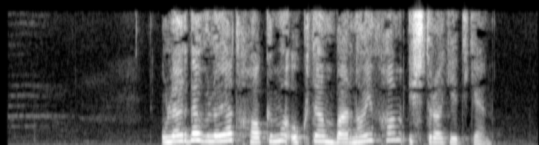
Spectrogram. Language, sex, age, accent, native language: Uzbek, female, under 19, Buxoro, Uzbek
